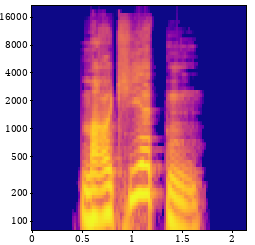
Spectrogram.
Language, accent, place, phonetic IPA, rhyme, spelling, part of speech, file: German, Germany, Berlin, [maʁˈkiːɐ̯tn̩], -iːɐ̯tn̩, markierten, adjective / verb, De-markierten.ogg
- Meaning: inflection of markieren: 1. first/third-person plural preterite 2. first/third-person plural subjunctive II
